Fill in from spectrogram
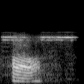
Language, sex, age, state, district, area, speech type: Gujarati, male, 18-30, Gujarat, Ahmedabad, urban, conversation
